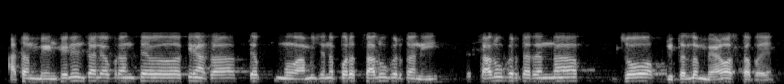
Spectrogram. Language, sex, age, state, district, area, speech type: Goan Konkani, male, 45-60, Goa, Bardez, urban, conversation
